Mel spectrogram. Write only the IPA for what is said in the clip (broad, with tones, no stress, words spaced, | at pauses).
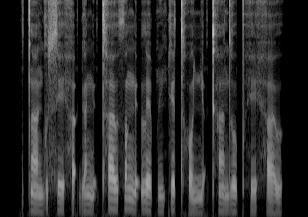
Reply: tã˨ɡu˦˨ sʰe˦hä˦ʔɡä˦˨ ŋɛ˦ʔtʰa˦ʊ̯θɔ˦˨ ŋɛ˦ʔ lɛ˨pĩ˦kɛ˦˨ tʰɔ˨ɲä˦ʔkʰã˦ do˦˨ʊ̯pʰe˦ ha˨ʊ̯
